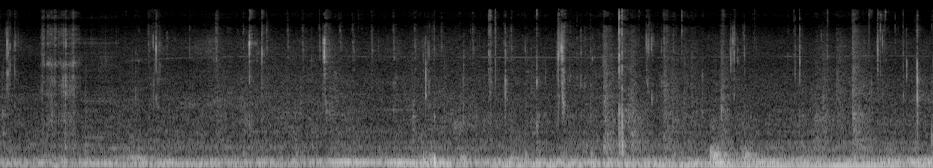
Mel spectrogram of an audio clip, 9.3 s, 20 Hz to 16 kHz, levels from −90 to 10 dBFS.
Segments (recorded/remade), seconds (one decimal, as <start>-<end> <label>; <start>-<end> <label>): 0.0-0.4 recorded; 0.4-1.2 remade; 1.2-9.3 recorded

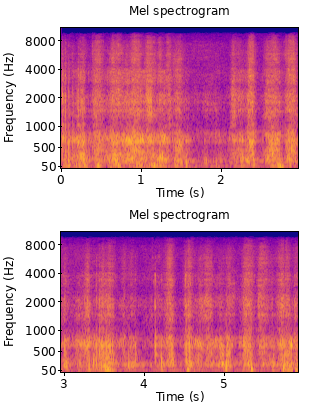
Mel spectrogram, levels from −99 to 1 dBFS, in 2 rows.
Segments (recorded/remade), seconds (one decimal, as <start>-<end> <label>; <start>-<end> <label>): 0.0-5.9 recorded

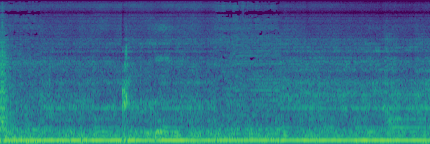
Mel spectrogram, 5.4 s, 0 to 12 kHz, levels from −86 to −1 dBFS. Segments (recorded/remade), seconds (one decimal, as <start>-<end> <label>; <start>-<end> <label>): 0.0-0.5 recorded; 0.5-2.7 remade; 2.7-3.5 recorded; 3.5-5.4 remade

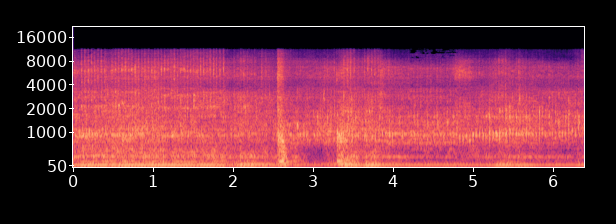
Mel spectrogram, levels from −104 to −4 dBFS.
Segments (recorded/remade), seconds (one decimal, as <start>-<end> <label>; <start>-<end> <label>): 0.0-0.4 recorded; 0.4-4.2 remade; 4.2-4.8 recorded; 4.8-6.4 remade

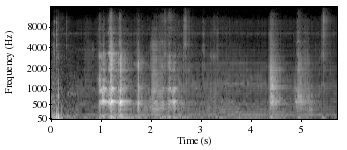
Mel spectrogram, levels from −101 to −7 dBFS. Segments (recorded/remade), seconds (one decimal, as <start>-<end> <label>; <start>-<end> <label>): 0.0-0.5 recorded; 0.5-5.7 remade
